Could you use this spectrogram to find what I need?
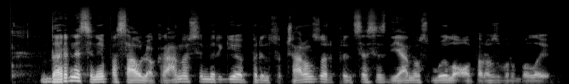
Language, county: Lithuanian, Kaunas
